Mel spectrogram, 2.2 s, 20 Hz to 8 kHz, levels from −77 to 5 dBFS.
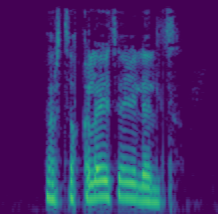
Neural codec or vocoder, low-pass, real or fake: none; 7.2 kHz; real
